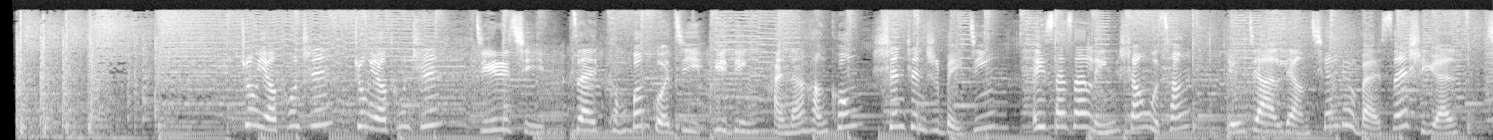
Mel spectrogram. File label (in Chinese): 促销机票（动感欢快）, 声音甜美好听; 资深配音达人，声音甜美好听，适配美妆、母婴广告，风格清新自然有亲和力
